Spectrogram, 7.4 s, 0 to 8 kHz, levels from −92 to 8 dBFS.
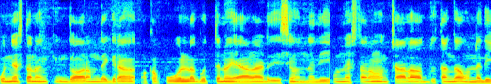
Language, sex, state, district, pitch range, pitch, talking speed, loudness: Telugu, male, Andhra Pradesh, Srikakulam, 120-135 Hz, 130 Hz, 130 wpm, -16 LUFS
